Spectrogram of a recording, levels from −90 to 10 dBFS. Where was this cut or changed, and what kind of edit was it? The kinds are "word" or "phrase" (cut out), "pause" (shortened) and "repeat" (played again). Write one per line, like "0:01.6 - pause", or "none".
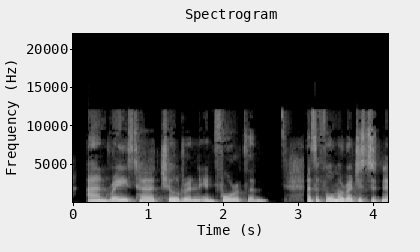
0:03.1 - pause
